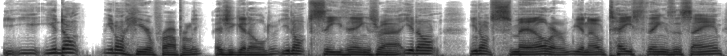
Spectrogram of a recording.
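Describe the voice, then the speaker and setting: A man with a medium-pitched voice talks casually as a podcast co-host. He rambles through his opinions and repeats short phrases for emphasis. The sound is dry and free of echo. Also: normal speed, few pauses.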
